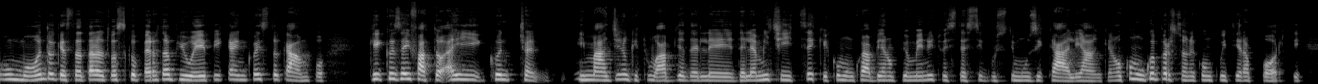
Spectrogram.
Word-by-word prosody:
un 230 -1 +3
mondo, 220 +5 +2
che 225 -2 +3
è - - +2
stata 210 0 +3
la 215 -1 +6
tua 215 +1 -1
scoperta 210 +1 +2
più 225 -2 +1
epica 200 +3 +2
in 215 -2 -1
questo 235 +1 -1
campo, 180 -4 +1 0.4
che 245 +1 +2
cosa 255 +1 +2
hai 255 - +3
fatto? 210 -3 +5
Hai 215 -3 +2
con 230 -1 +2
cioè, 190 -5 -4 0.2
immagino 210 0 +2
che 210 -2 -8
tu 210 - -10
abbia 185 +2 0
delle 185 -2 -2
delle 185 +2 -1
amicizie 210 +2 -2
che, 190 -6 -7
comunque, 200 0 -3
abbiano 195 0 0
più 195 +1 -5
o - - -5
meno 190 +2 -3
i 215 - -1
tuoi 200 -2 -9
stessi 190 +2 -9
gusti 175 +1 -13
musicali 180 -3 0
anche, 160 +1 -3
no, 185 - -6
o - - -1
comunque 250 +2 0
persone 210 -6 -3
con 195 +1 -5
cui 200 0 -6
ti 195 - -4
rapporti. 185 -1 -6
200 Hz, 215 wpm, -23 LUFS, 185-220 Hz, 0.4 s, la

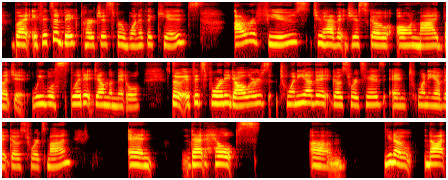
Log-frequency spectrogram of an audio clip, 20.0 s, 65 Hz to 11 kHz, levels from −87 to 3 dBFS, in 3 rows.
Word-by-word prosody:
but 230 -1 +4
if 235 +1 0
it's 270 +3 0
a 350 - +5
big 250 -1 +4
purchase 230 +2 -2
for 230 -1 -4
1 210 0 -5
of 220 - -7
the 230 - 0
kids, 230 +5 -5 0.5
I 245 +2 +7
refuse 275 -1 -1
to 260 -1 -1
have 230 -1 +3
it 220 0 -2
just 230 +2 -3
go 215 -2 +1
on 215 0 +2
my 205 +1 +2
budget, 205 +7 -4
we 240 +3 -2
will 245 0 -1
split 245 +1 +2
it 265 0 +3
down 230 -2 +2
the 215 - -5
middle, 190 -2 -4 0.4
so - - +6
if - - +2
it's 275 0 +1
$40, 250 -1 +3 0.2
20 245 +2 -1
of 265 0 +3
it 260 -2 0
goes 225 -1 -1
towards 220 -2 -4
his 230 0 -3
and 205 -1 -3
20 220 -1 -4
of 200 0 -2
it 195 - -3
goes 195 -1 -5
towards 190 -1 -8
mine, 205 +9 -1 0.8
and 220 -2 +3 0.4
that 230 +1 +3
helps, 235 0 0 0.7
um, 215 +1 -1 0.6
you 255 +3 +2
know, 235 -6 +3 0.2
not 240 0 +5
230 Hz, 155 wpm, -24 LUFS, 215-250 Hz, 0.8 s, I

